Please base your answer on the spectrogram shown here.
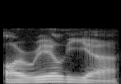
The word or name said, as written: Orillia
